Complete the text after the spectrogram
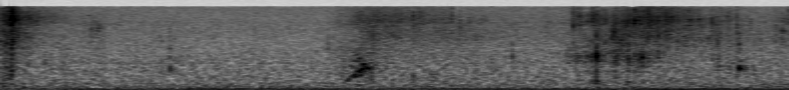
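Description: Water splashes softly as hands scoop it up.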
